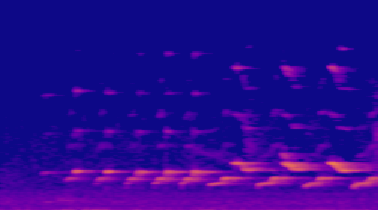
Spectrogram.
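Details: Short burst of clean song (canto limpio) from a goldfinch hybrid kept for training: a quick run of bright, repeated chirped notes stepping along at a high pitch, with a faint low hum behind.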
